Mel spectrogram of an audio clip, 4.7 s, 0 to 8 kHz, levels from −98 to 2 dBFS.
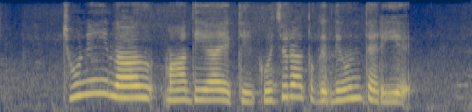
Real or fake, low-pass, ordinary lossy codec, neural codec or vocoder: fake; 7.2 kHz; AAC, 48 kbps; vocoder, 44.1 kHz, 128 mel bands, Pupu-Vocoder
